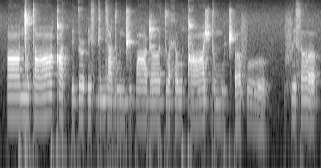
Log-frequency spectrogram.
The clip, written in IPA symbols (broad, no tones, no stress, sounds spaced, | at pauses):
ɑː ŋ͡ǀ ʊ t ɑː ǃ ɑ t͡sʼ ɪ t̪ ə˞ ʔ ɪ s d ɪ n z ɑ d u n d͡ʒ ʊ b ɑː ɖ ʌː t ʊ ħ ʊː ǃ ɑː ʃ d ʊ m u t͡ʃʼ ʌ f ʊː | f ɪ s ʌː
